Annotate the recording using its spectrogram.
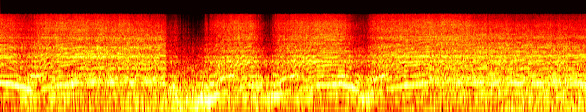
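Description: Tyres screech as a car drifts and spins its wheels.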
